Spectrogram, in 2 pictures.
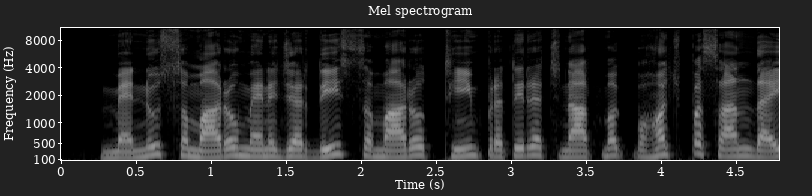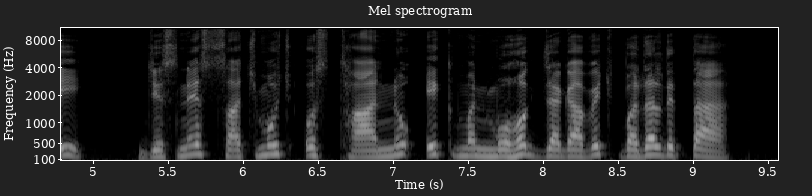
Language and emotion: Punjabi, happy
